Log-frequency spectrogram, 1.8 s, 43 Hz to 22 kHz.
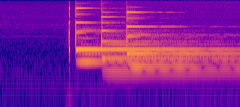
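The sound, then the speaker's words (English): A computer timer set with the keystroke Alt Control Windows F6 runs out after silence: a soft click, then three quick bell-like notes that stack into a bright, sustained chord and ring out slowly, with no talking. “When prompted, you can enter an alarm time.”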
